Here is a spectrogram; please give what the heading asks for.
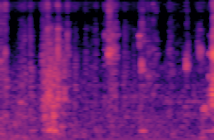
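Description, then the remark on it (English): Soft, irregular taps and patters of raindrops striking a window, scattered unevenly over a quiet, hissy background with no talking. “Oh, well, it's raining outside. I mean, as you can tell from my side, it's you can literally hear like the raindrops like I'm going through my windows.”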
